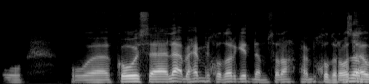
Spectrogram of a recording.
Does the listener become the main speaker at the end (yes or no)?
yes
